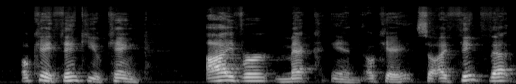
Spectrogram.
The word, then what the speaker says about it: Ivermectin: So, it's pronounced Iver- mec in. Okay, thank you, King. Iver- mec in.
